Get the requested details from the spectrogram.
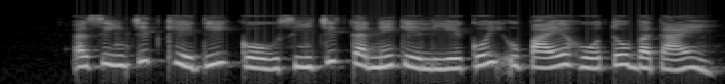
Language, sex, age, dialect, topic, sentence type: Hindi, female, 18-24, Garhwali, agriculture, question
